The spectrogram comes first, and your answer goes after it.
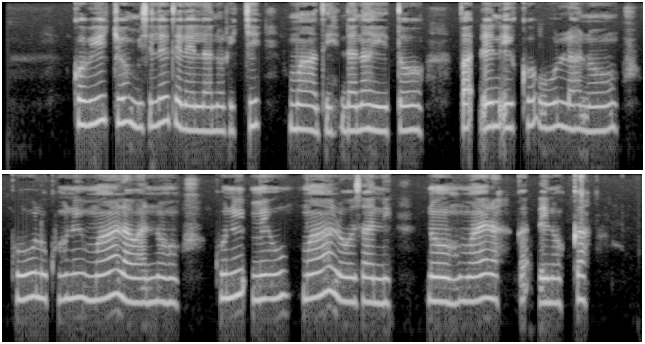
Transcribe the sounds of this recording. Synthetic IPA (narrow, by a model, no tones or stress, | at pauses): kɔbiːt͡ʃːɔmɪsɪlɛt̪ɛlɛlːɐnɔɾɪt͡ʃːɪ | maːt̪ɪd̪ɐnɐhiːt̪ːoː | b̥ɐɗːɛn̰ːɪkʰːɔuːlːɐnoː | kuːlʊkʰʊnɪmaːlɐwɐnːɔhɔ | kʊnɪmɛʔʊ | maːloːsɐnːɪ | noːhɔmɐjɾɐ | ɡ̥ɐɗːɪnɔkːɐ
